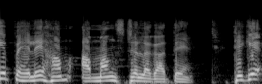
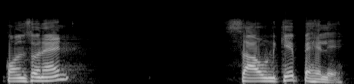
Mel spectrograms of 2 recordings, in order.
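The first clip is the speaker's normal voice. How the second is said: slow dictation; 4 semitones lower than usual. Shown as a demonstration. Teacher dictating the rule to students, slow and broken up. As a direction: split into pieces with long pauses. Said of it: "ये कब आता है?".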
